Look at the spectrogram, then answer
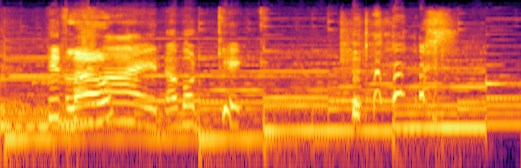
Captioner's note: laughs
